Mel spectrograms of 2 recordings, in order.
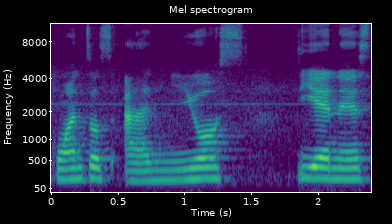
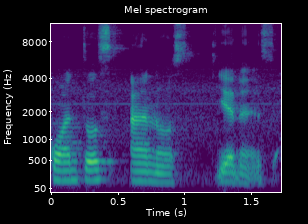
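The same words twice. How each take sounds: First: The word has a ny sound in the middle. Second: The word has a plain n in the middle. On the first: It asks how many years someone has. The speaker calls it right. "you're saying cuántos años tienes" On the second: It asks about something very inappropriate. The speaker calls it wrong.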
